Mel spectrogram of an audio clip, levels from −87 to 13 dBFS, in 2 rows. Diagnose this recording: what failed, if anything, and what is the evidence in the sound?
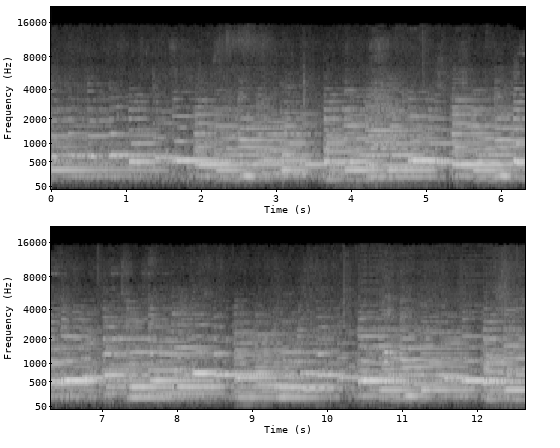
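Crude rate conversion at the sample-format stage from 10.13 s onward drops or repeats samples unfiltered, consistent with 48 kHz to 44.1 kHz, leaving a gritty, inharmonic fizz roughly 30 dB down.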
